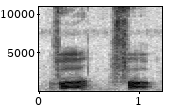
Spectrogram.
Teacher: दंतोष्ठ्य, नीचे का होठ और ऊपर का दांत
